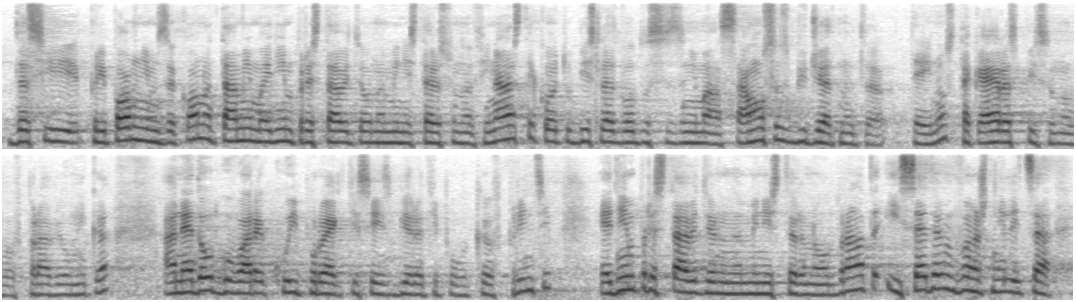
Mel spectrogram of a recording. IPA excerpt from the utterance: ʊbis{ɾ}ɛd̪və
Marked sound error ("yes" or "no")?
yes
